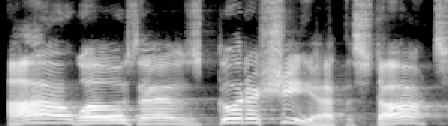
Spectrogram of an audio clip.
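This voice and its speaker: A woman's voice: mid-range voice, very animated, very slow, sharp tone, exaggerated voice. A woman voicing a resentful, overlooked small-town husband in a theatrical audio play monologue, with long reverb.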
